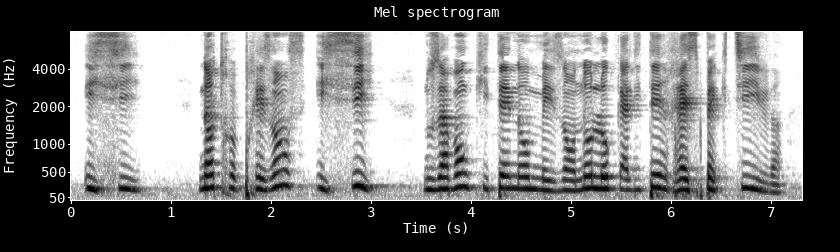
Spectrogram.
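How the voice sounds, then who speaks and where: A woman speaking at a very slow pace with fairly even intonation. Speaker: preacher. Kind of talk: sermon.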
